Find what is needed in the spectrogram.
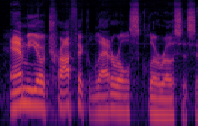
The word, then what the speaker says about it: amyotrophic lateral sclerosis: I'll try and pronounce it as amyotrophic lateral sclerosis, if you're wondering what ALS is.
